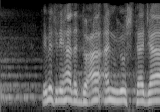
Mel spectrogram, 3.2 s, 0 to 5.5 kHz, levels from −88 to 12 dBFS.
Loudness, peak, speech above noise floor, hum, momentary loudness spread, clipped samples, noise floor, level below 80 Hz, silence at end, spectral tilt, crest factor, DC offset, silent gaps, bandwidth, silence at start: -18 LUFS; -4 dBFS; 20 dB; none; 19 LU; under 0.1%; -37 dBFS; -64 dBFS; 0 s; -9 dB/octave; 14 dB; under 0.1%; none; 5.2 kHz; 0 s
